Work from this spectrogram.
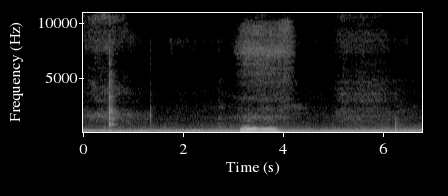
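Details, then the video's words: Tired pug dog fast asleep, letting out one low, rasping snore of about a second midway through, set against a steady low electrical hum and otherwise quiet surroundings. "Мопс устал и похрапывает / Tired Pug is sleping and snoring"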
